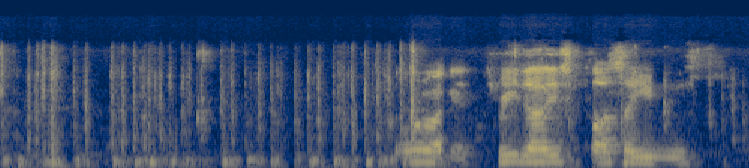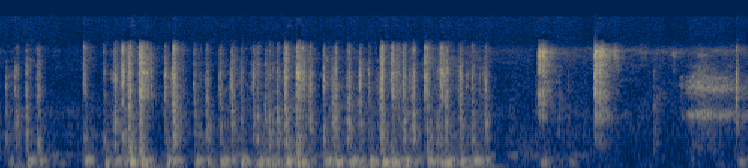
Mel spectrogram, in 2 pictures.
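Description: Rapid clattering keystrokes on a computer keyboard while notes are written during a tabletop role-playing session, steady bursts of typing close by under ongoing conversation.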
